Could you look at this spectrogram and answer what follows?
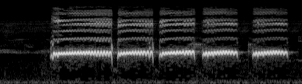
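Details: Wild-caught old female silver-eared laughingthrush giving a series of five steady, level, ringing whistles, each about half a second long and separated by short gaps, used to spur males into song.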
